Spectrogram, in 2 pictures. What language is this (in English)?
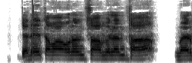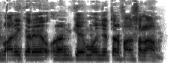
Sindhi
